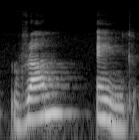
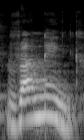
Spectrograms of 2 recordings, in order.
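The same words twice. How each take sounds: First: "Running" in two separate beats, run, ning; split into syllables. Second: Said in the usual way. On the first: Shown as a demonstration. Teacher counting syllables for learners, "Running" split run-ning. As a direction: break "Running" in the middle with a short pause. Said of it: "two vowels". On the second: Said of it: "that have two syllables".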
